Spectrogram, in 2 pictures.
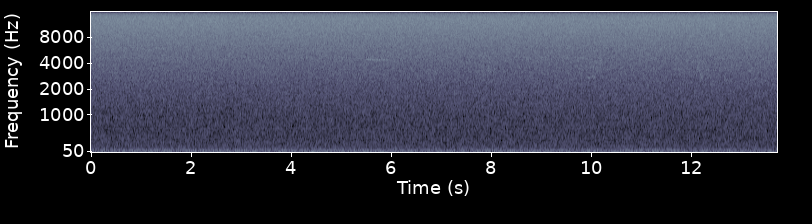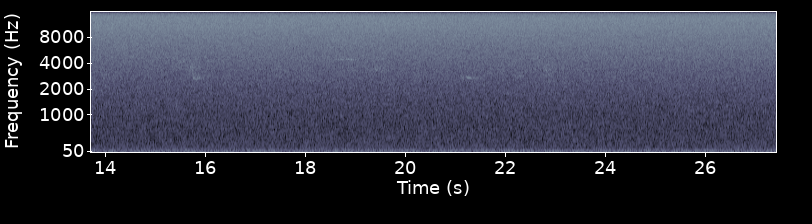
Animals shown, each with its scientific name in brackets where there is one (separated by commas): Black-throated Green Warbler (Setophaga virens), Blue-headed Vireo (Vireo solitarius)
